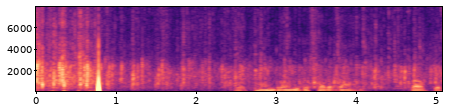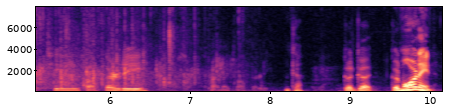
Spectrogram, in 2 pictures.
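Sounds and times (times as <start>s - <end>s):
church congregation applauding to welcome a guest minister: 0.0s - 7.9s
speech: 3.4s - 6.6s, 8.3s - 10.1s.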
